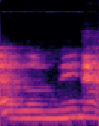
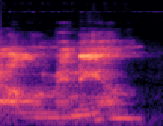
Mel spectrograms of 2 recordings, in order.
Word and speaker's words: aluminium: So they they they read aluminum and they pronounce it aluminium. Yeah, it's a whole extra syllable, isn't it?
